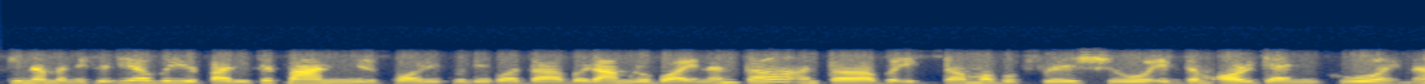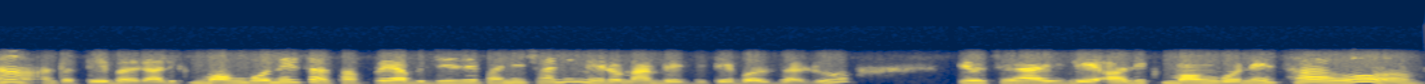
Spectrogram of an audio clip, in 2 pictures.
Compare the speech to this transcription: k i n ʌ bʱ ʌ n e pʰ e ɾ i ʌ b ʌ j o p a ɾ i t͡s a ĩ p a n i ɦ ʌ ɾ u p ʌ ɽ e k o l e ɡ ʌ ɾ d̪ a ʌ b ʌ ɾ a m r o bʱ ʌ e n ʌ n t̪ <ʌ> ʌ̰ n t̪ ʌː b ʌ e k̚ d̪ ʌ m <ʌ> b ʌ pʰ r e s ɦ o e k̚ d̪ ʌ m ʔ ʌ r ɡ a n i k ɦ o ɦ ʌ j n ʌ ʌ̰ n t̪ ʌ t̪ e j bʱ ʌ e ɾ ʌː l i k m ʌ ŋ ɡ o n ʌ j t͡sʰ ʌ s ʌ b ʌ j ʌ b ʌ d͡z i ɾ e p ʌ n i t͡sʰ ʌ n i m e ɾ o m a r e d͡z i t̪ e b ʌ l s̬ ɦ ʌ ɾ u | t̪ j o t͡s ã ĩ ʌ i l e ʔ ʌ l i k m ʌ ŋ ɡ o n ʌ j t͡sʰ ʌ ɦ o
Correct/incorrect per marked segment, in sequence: correct, correct

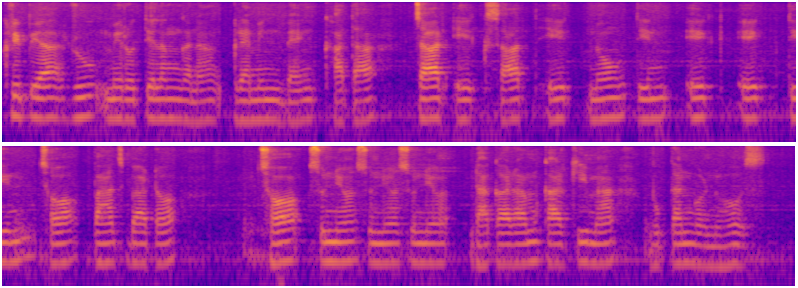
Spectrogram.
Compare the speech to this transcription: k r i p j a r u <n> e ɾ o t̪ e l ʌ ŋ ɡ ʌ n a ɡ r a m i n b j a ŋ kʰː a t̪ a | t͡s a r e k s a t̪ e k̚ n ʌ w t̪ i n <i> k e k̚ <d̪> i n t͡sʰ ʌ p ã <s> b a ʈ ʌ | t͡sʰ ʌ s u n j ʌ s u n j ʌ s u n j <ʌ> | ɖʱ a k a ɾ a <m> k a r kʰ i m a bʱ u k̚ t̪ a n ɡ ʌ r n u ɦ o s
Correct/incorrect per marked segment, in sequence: incorrect: m, incorrect: e, incorrect: t̪, incorrect: t͡s, correct, correct

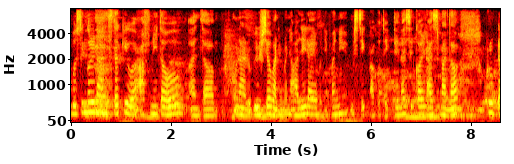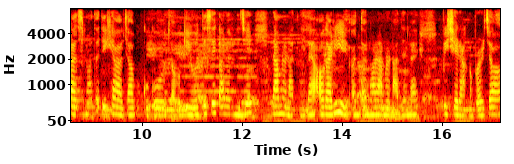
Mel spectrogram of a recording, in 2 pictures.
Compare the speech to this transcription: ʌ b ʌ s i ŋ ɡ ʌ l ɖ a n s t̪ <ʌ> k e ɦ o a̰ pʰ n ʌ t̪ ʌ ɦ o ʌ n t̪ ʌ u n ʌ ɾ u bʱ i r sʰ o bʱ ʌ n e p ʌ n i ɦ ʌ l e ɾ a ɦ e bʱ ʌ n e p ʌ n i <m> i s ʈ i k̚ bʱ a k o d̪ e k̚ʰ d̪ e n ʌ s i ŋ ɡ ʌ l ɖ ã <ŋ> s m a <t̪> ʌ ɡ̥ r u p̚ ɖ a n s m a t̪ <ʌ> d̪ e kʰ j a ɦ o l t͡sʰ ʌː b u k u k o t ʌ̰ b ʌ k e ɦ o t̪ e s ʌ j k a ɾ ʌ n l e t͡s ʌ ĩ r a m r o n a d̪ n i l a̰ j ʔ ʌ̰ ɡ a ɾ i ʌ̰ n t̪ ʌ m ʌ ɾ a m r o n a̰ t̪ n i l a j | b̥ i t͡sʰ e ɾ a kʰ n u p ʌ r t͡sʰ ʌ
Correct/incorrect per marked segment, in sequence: correct, correct, incorrect: n, correct, correct

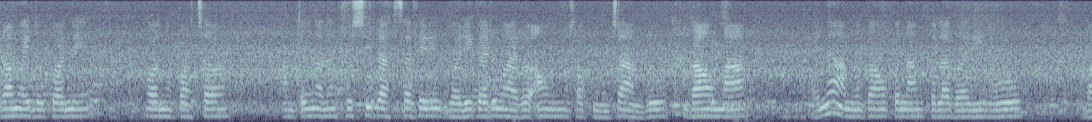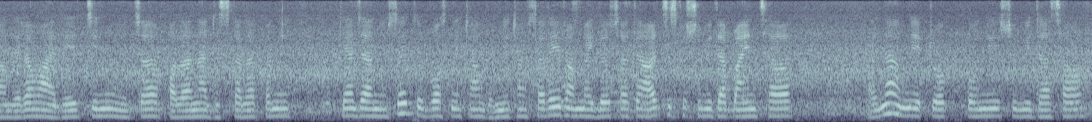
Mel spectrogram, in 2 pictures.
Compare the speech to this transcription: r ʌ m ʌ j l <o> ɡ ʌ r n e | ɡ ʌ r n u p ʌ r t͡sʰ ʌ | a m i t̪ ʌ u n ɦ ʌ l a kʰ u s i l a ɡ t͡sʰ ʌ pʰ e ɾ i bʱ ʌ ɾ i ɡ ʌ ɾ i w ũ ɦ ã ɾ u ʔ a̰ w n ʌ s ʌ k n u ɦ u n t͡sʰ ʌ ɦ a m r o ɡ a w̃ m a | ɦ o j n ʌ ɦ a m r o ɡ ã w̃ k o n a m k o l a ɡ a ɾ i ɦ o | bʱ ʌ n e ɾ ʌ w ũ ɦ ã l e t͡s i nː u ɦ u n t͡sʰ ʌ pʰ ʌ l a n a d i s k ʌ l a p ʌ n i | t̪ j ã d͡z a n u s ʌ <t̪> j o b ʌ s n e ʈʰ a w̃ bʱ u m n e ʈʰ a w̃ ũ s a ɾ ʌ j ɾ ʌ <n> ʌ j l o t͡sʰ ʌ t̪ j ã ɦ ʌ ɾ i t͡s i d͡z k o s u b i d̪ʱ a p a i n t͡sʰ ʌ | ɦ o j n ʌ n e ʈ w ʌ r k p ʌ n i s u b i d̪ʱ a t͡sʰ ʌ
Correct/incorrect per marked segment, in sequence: correct, correct, incorrect: m

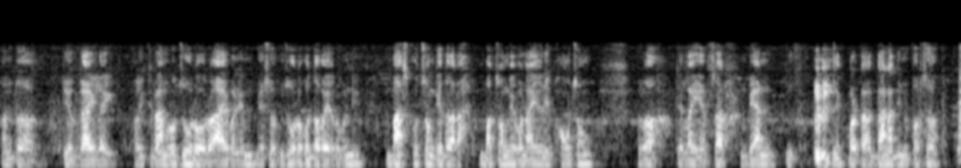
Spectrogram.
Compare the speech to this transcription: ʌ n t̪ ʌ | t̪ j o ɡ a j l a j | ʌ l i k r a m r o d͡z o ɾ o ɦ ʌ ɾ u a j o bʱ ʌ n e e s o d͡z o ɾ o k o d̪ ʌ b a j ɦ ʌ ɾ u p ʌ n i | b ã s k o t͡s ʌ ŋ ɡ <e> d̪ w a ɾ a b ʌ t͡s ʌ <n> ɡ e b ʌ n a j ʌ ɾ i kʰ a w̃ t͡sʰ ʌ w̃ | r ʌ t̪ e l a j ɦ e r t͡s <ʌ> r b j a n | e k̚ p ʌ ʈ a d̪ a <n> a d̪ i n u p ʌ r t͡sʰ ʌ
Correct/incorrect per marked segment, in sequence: correct, incorrect: ŋ, incorrect: a, correct

